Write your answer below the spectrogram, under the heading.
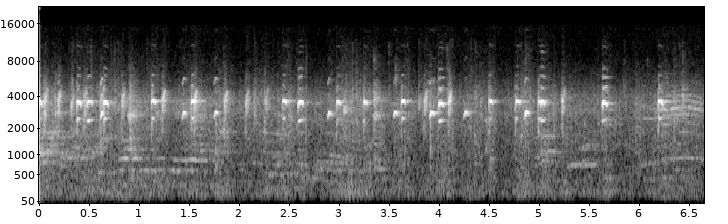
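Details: White-headed munia lure call, with rapid high, squeaky chirps tumbling over one another from more than one bird, fairly steady throughout, over a faint low murmur.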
